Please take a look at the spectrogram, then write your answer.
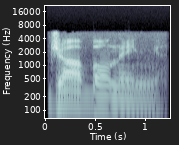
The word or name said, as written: jawboning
